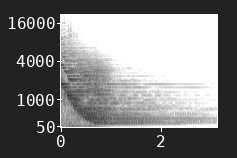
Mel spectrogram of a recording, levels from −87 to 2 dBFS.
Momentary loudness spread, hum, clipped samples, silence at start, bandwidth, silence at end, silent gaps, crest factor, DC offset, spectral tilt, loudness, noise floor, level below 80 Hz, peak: 24 LU; none; under 0.1%; 0 s; 17 kHz; 1.15 s; none; 20 dB; under 0.1%; -4.5 dB/octave; -23 LUFS; -58 dBFS; -54 dBFS; -8 dBFS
